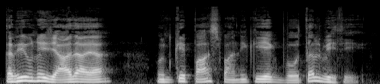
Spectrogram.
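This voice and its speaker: An actor playing a kindly old grandfather who tells children a spooky story in a radio lesson, in a slow, dramatic manner. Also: mid-range voice, expressive, darkish tone, close to an everyday voice.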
